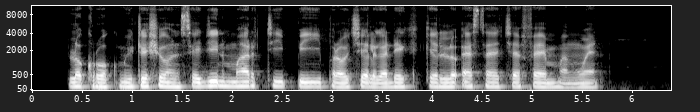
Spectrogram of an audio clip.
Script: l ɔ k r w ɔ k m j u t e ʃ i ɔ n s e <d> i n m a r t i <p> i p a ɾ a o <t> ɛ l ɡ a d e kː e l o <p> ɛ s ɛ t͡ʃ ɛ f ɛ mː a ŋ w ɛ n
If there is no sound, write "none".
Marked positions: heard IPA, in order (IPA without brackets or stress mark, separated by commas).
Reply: d͡ʒ, p, t͡ʃ, ʔ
